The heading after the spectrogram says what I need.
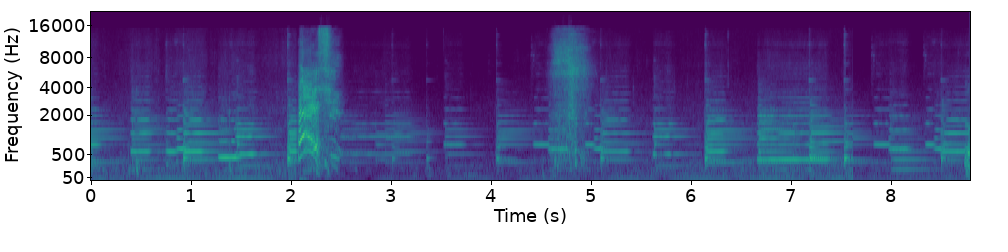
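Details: Two sharp, explosive sneeze bursts from an adult over plucked-string background music.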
